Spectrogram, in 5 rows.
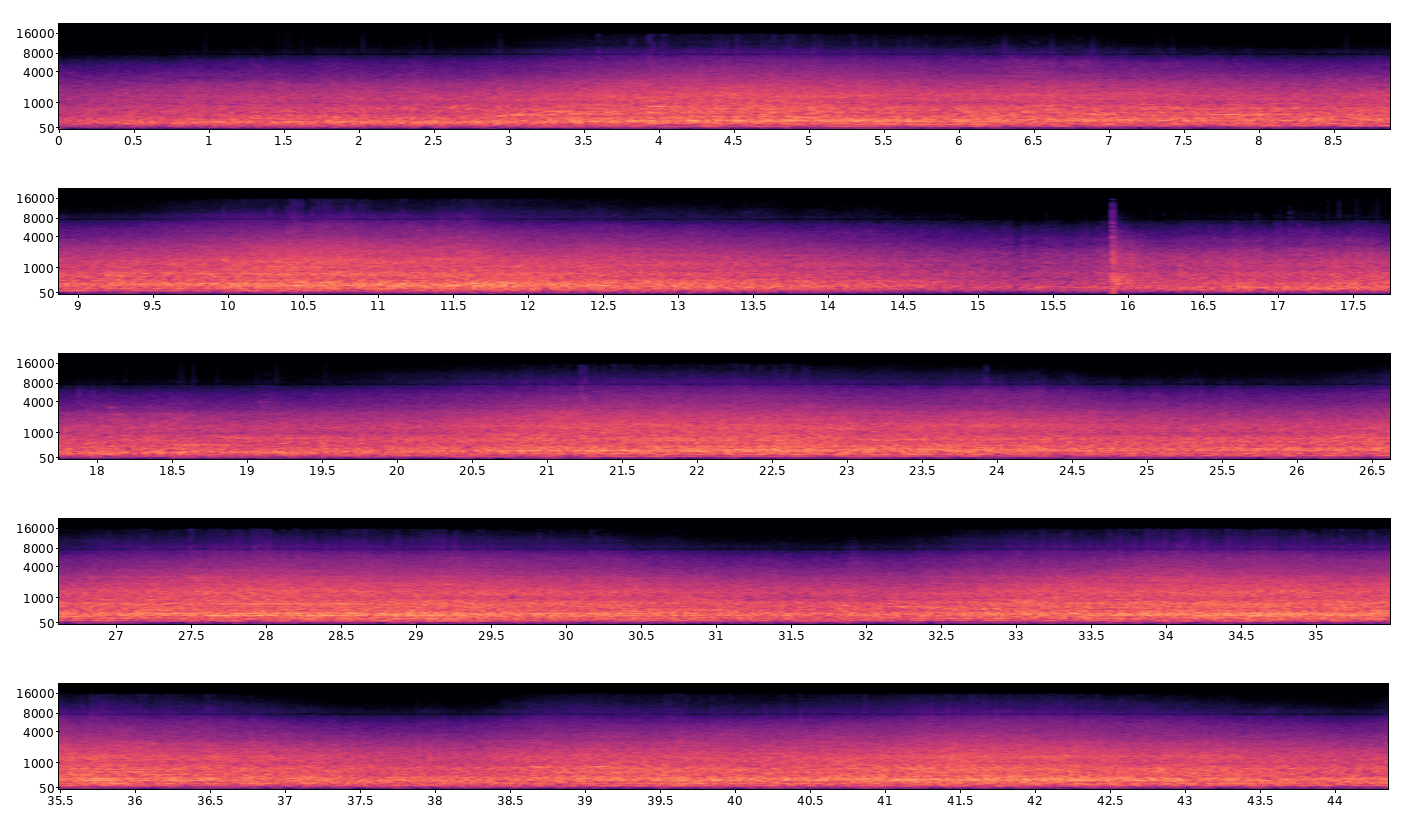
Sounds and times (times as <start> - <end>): Inside, public space: 0.0 - 44.3
Race car, auto racing: 0.0 - 44.3.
